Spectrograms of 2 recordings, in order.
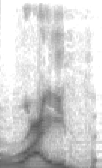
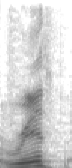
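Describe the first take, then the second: First: The word sounds like 'rife'. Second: The word sounds like 'rith'. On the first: The speaker calls it right. "So Rife is how you say it" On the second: The speaker calls it wrong. "not Rith"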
